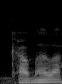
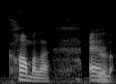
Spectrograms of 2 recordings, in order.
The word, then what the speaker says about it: Kamala: And I believe you have a connection to Kamala Harris. Am I saying that right? Well, I had to go look it up. So apparently it's comma, like the punctuation mark, and la, Kamala.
